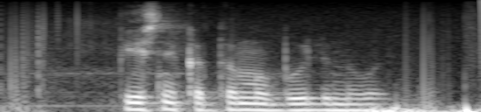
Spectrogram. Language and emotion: Russian, neutral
